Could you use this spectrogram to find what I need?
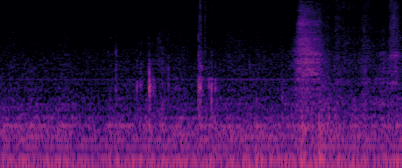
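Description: A small cardboard box is set down on a paper-covered table with a soft tap.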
